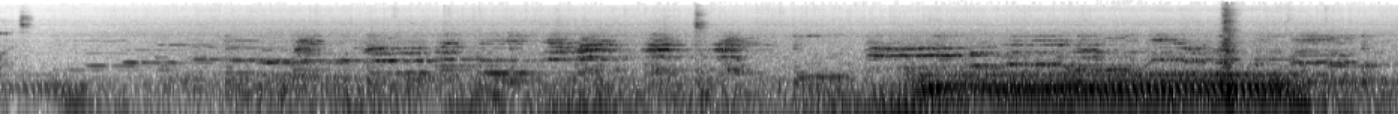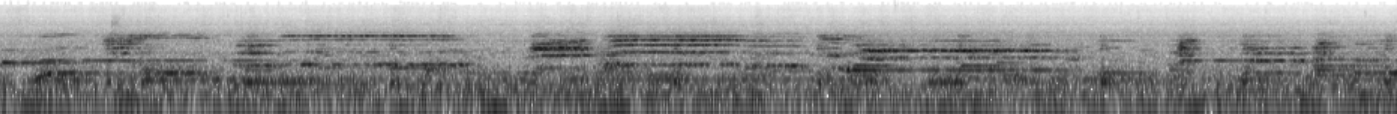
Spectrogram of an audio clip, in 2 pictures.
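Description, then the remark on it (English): A small city minibus decorated like a dog rumbles past on its route around Shibuya, its engine swelling loudly for a few seconds amid busy street noise, with a melodic jingle and voices chattering in the background. “Ah, the dulcet tones of the Haichiko bus, the little mini bus decorated like a dog that rides around Shibuya, gets you from and to the places where the metro doesn't go.”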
